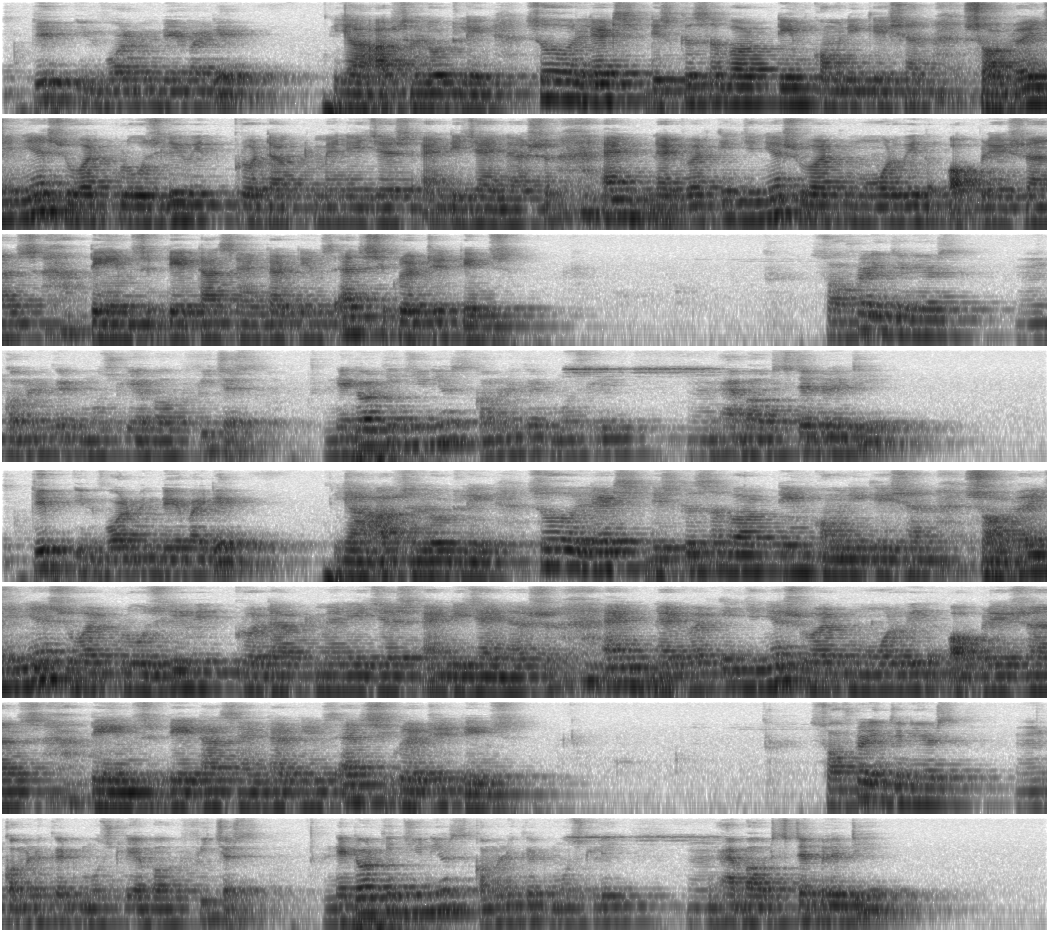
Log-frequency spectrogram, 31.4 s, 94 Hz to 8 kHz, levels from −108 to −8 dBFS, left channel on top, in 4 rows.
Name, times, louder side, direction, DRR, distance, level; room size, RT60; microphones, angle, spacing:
voice 1, 0.2-1.8 21.8-22.8 23.3-25.4 25.9-28.2 28.6-30.1, right 1 dB, 40° right, 2 dB, 0.4 m, -30 dB
voice 2, 2.5-19.5 27.7-28.8, left 1 dB, 80° left, 0 dB, 0.6 m, -27 dB
2.3 x 2.0 x 3.2 m, 1.0 s
head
